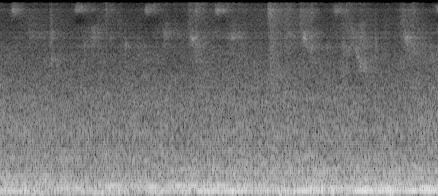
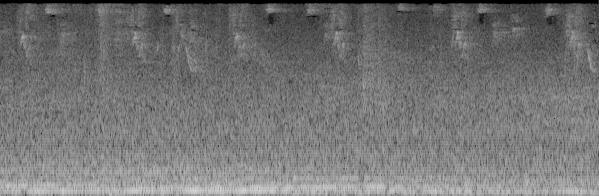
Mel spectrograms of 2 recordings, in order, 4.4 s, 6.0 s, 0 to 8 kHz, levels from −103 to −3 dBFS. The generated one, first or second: first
